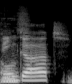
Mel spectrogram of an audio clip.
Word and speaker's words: Wingard: Dann hier Death Note, ähm, der ja von Adam, äh, spricht man ihn Weingard oder Wingard aus? Wingard. – Wingard. Ja.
